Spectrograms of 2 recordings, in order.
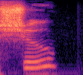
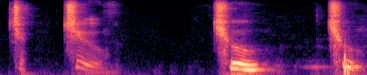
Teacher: feels very similar to the sh but you push on the air and then you stop it so it's it's a it's a push sound and then but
